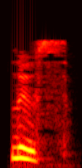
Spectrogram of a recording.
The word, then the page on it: loose: American English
